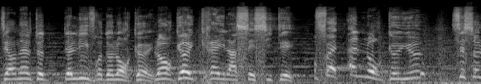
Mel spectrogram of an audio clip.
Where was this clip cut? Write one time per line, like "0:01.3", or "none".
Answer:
0:01.5
0:03.2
